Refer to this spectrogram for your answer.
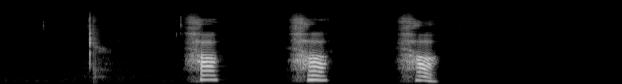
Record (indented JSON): {
  "exhalation_length": "6.2 s",
  "exhalation_amplitude": 29733,
  "exhalation_signal_mean_std_ratio": 0.27,
  "survey_phase": "beta (2021-08-13 to 2022-03-07)",
  "age": "65+",
  "gender": "Female",
  "wearing_mask": "No",
  "symptom_runny_or_blocked_nose": true,
  "smoker_status": "Never smoked",
  "respiratory_condition_asthma": false,
  "respiratory_condition_other": false,
  "recruitment_source": "REACT",
  "submission_delay": "1 day",
  "covid_test_result": "Negative",
  "covid_test_method": "RT-qPCR"
}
